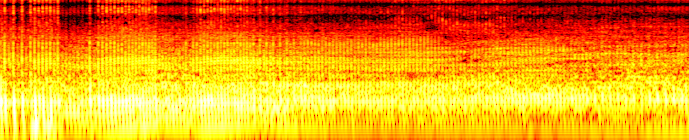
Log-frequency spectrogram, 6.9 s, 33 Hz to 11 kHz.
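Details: Villiers 10 petrol engine on an old Barford cement mixer, no choke, steady single-cylinder putt about three firings a second at constant throttle, no knocking or misfires; compression not excellent, fuel seems to run through with tap off; normal running.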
